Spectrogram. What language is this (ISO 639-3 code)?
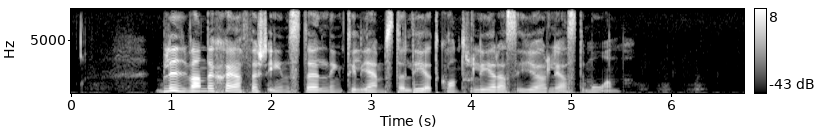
swe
